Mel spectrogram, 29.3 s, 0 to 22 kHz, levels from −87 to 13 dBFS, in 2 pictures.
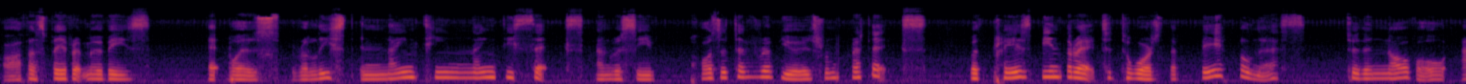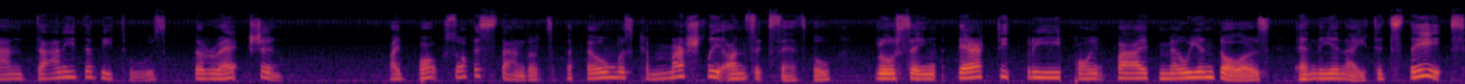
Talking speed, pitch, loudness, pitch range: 90 wpm, 195 Hz, -31 LUFS, 160-230 Hz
